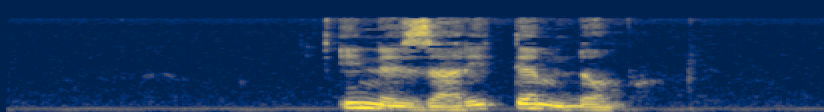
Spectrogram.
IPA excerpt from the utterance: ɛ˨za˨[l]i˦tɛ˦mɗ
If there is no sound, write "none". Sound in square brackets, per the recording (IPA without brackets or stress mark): ɾ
